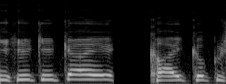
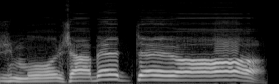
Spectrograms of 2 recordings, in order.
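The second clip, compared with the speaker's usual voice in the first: drawn-out plea; much slower than usual. Acted. Begging silent audience to speak.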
